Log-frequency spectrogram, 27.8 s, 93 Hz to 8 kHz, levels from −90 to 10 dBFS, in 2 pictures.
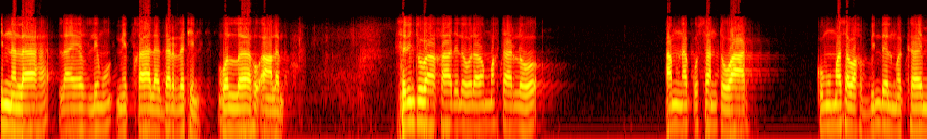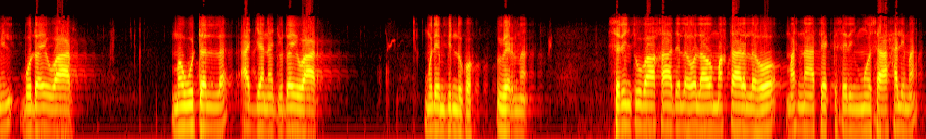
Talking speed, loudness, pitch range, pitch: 95 wpm, -18 LUFS, 125-135 Hz, 130 Hz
